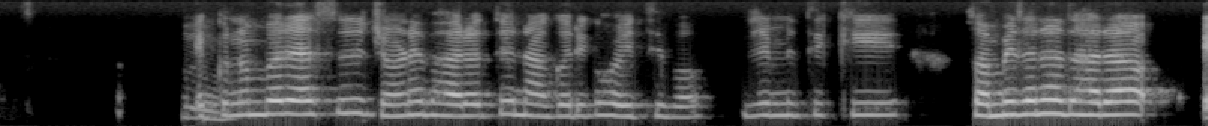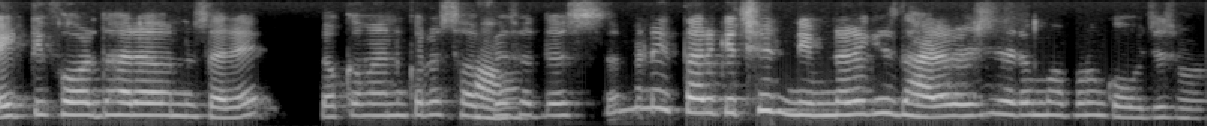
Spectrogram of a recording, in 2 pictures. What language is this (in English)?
Odia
